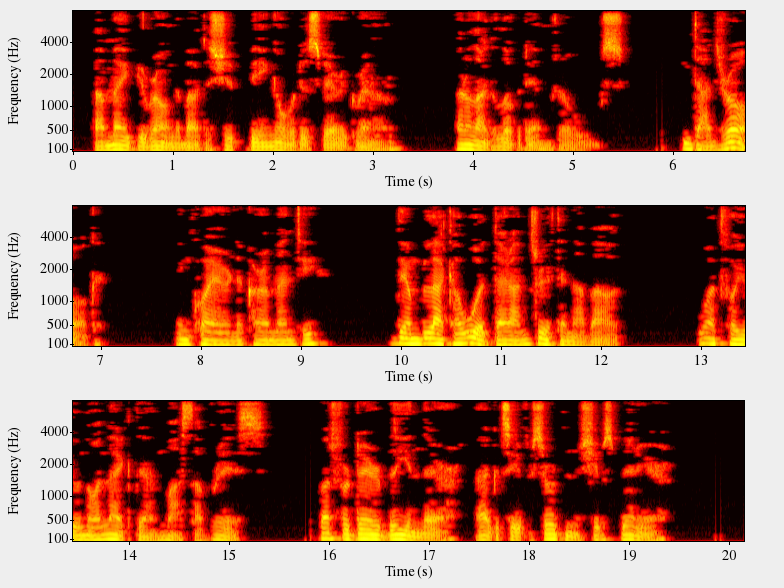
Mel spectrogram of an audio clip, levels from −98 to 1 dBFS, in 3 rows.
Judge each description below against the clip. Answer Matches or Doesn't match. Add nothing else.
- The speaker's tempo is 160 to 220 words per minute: Matches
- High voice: Doesn't match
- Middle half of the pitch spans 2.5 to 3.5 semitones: Doesn't match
